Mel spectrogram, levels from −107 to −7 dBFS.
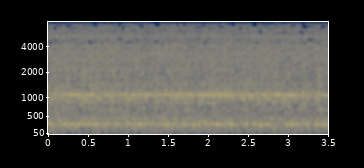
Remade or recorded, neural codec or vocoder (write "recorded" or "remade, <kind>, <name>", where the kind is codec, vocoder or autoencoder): recorded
